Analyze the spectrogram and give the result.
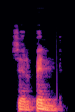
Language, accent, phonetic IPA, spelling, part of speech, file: Catalan, Valencia, [seɾˈpent], serpent, noun, LL-Q7026 (cat)-serpent.wav
- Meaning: snake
